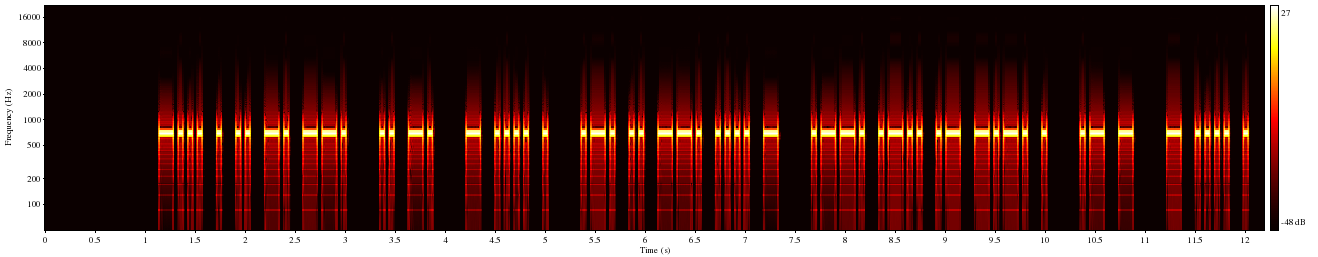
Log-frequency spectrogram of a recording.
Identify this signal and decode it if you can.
Morse code, heard as a keyed tone, about 25 wpm, 700 Hz. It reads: BEING IN THE RIGHT PLACE AT THE
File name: practice / 25wpm / Sentences with 9-Word Phrases - 25wpm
